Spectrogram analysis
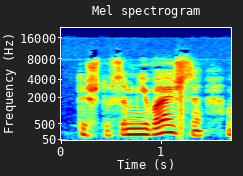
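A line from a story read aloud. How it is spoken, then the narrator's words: Female exclamation. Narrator (Russian): воскликнула его жена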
